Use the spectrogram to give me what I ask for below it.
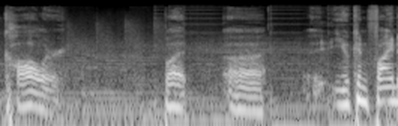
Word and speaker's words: Choler: It's pronounced collar, but uh you can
